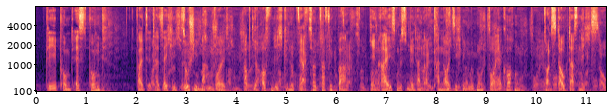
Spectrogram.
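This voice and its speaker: A put-on character voice at a moderate pace, with long, frequent pauses. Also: man, very deep, low pitch for a man. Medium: audio drama. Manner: matter-of-fact, instructive.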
